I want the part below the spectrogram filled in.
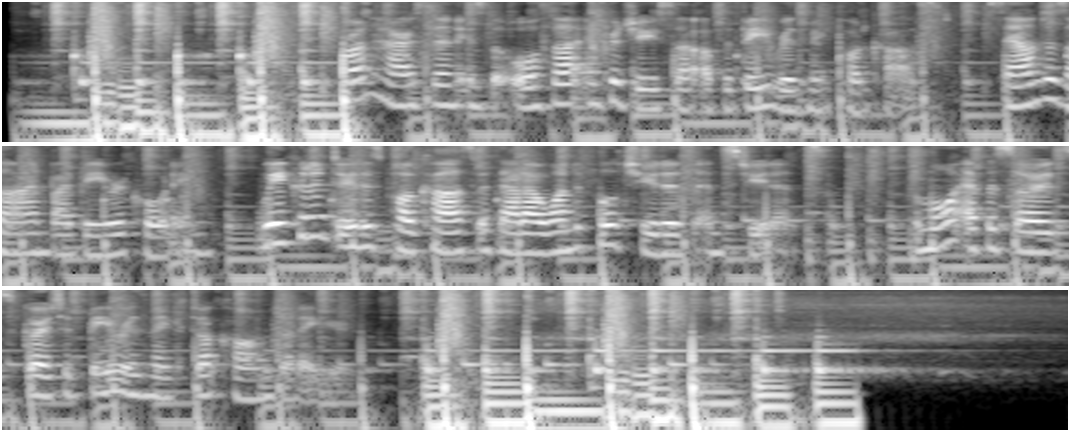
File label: Podcast Outro; The BRHYTHMIC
